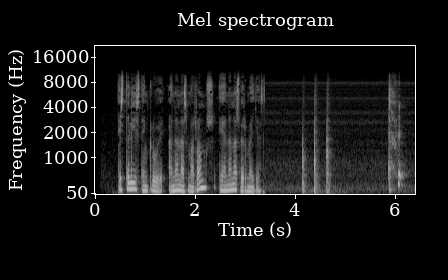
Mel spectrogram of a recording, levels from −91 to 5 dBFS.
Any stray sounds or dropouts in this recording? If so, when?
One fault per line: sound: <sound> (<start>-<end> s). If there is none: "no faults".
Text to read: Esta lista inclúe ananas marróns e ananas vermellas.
sound: thud (4.1-5.1 s)
sound: cough (5.9-6.3 s)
